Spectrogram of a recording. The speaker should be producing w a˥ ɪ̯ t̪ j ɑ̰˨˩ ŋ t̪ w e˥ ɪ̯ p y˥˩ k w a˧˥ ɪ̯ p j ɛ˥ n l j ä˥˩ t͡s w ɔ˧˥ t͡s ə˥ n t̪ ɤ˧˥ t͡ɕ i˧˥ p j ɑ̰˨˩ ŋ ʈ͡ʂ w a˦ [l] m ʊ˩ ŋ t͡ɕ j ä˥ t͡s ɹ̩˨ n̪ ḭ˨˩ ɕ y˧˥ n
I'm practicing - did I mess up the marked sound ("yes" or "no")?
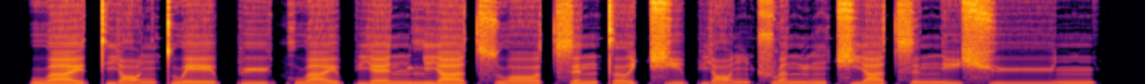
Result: yes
